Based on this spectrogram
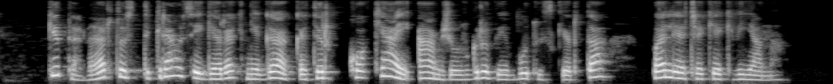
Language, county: Lithuanian, Kaunas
